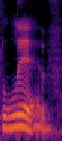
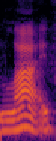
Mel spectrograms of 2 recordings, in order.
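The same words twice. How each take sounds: First: The vowel is short, rhyming with give. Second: The vowel is long, rhyming with five. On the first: To reside somewhere. "like I live here" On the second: Being alive. "like a live fish"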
